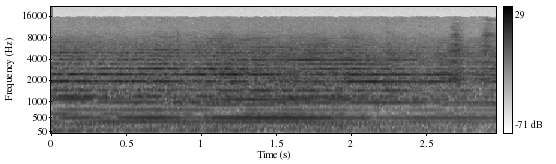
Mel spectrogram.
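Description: A train rolls past on tracks that run along a road, near a small house and a factory. Its horn blares in a long, steady, loud blast that fills the whole moment, with a low rumble of the cars on the tracks.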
